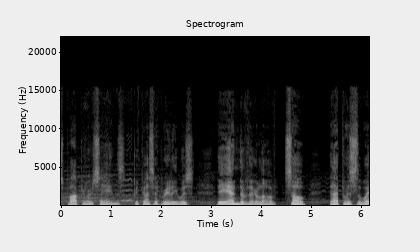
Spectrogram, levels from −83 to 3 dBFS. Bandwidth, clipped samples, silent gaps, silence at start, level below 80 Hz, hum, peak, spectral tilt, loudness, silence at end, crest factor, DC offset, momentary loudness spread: 15.5 kHz; under 0.1%; none; 0 s; -62 dBFS; none; -10 dBFS; -6.5 dB/octave; -27 LUFS; 0 s; 16 dB; under 0.1%; 12 LU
